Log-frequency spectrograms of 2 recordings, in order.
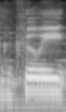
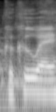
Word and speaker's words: Kukui: we also meet Lily, Professor Kukui, or Kukue, how you want to pronounce his name, and we also meet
